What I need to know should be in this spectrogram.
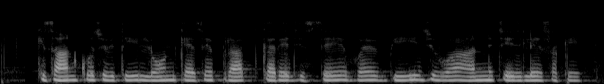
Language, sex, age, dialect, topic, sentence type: Hindi, female, 18-24, Awadhi Bundeli, agriculture, question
